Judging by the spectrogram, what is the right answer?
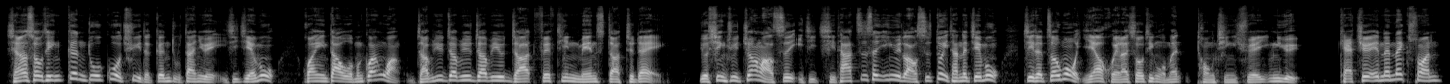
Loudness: -21 LUFS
